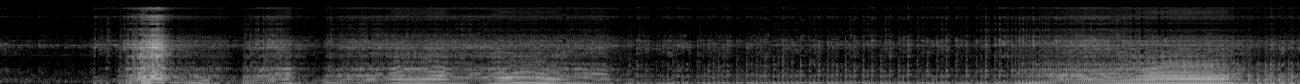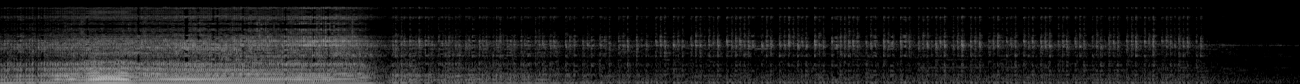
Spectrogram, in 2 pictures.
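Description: Air-cooled flat-four engine of a 1955 VW Beetle, with a sharp burst about a second and a half in, then three revs rising and falling in pitch. After the third rev it drops to a lower, steady running sound as the car moves off, fading out near the end.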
